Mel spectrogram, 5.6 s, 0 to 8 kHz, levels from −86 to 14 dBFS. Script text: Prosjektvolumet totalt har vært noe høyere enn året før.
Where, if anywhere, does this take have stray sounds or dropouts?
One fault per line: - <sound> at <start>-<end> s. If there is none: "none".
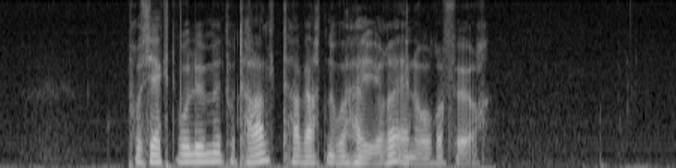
none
